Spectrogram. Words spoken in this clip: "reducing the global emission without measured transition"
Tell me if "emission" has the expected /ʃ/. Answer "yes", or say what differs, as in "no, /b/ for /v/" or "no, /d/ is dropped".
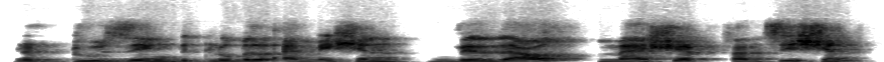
yes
